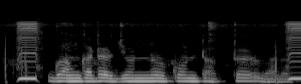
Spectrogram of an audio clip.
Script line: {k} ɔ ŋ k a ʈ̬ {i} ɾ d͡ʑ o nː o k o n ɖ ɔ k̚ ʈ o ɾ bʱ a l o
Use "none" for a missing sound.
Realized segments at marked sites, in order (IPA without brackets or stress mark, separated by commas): ɡ, a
